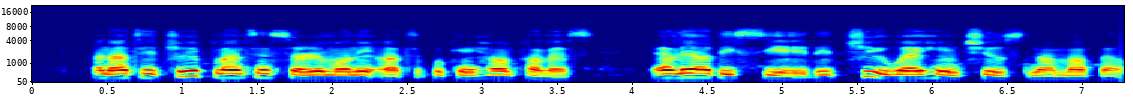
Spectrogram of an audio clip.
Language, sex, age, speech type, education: Nigerian Pidgin, female, 30-45, spontaneous, tertiary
